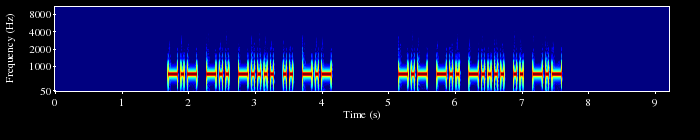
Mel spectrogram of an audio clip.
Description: Morse code, heard as a keyed tone, about 25 wpm, 690 Hz. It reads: KD6IK KD6IK
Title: USA Call Signs - 5 Characters - Repeated 2x - 25wpm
